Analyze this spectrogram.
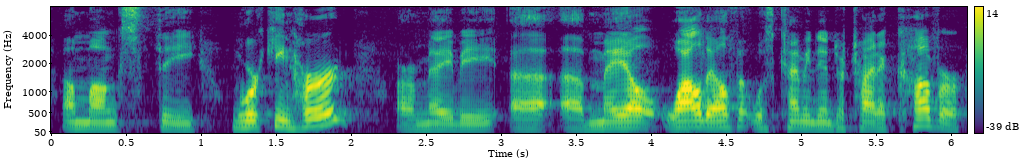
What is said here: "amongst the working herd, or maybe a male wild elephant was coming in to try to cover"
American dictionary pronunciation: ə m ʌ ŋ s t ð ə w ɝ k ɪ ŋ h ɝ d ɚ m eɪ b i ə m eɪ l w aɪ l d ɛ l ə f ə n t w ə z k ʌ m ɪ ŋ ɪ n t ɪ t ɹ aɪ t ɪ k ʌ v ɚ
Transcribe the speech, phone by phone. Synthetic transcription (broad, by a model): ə m ʌ ŋ s t ð ə w ɝ k ɪ ŋ h ɝ d ɚ m eɪ b i ə m eɪ l w aɪ l d ɛ l ə f ə n t w ə z k ʌ m ɪ ŋ ɪ n t ɪ t ɹ aɪ t ɪ k ʌ v ɚ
